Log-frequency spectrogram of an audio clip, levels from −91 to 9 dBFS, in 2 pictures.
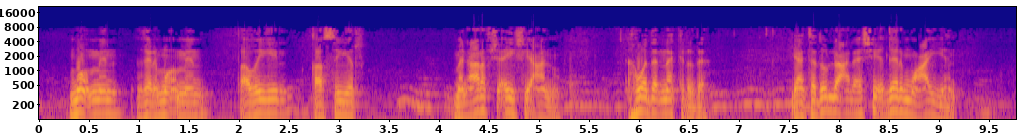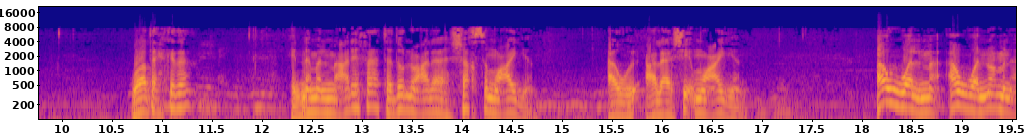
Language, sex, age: Arabic, male, 50-69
